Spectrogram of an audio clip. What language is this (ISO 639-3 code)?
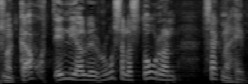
isl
